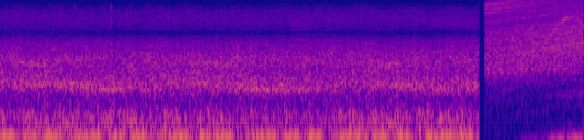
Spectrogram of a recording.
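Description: A large stadium crowd roars and chants.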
